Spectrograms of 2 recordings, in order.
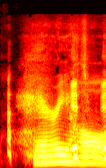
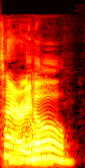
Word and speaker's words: Harry Hole: Is it supposed to be pronounced Hole or something? – Harry Hole. – It's pronounced Harry Hole. It's Harry Hole, and then that is a South Park level name of a detective.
